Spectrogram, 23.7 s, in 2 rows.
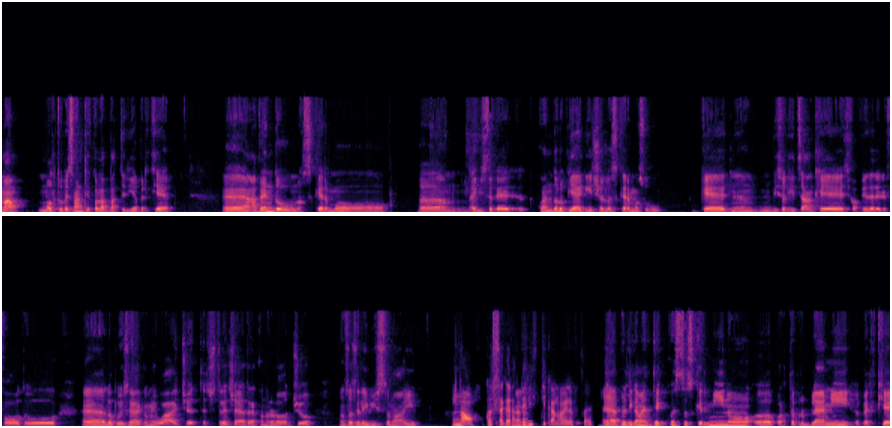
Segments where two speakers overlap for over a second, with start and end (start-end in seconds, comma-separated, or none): none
